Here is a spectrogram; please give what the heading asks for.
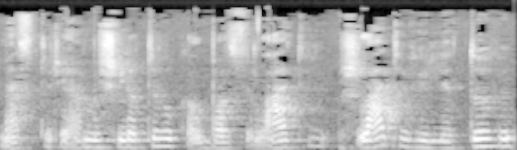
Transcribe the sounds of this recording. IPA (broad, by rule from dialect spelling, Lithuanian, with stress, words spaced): ˈmʲɛs tʊˈrʲeːjoːm ɪʃ lʲɛˈtʊʋʲʊ kɐlˠˈboːs ɪ ˈlˠɑːtʲʋʲʊ ɪʃ ˈlˠɑːtʲʋʲʊ ɪ lʲiɛˈtʊʋʲʊ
